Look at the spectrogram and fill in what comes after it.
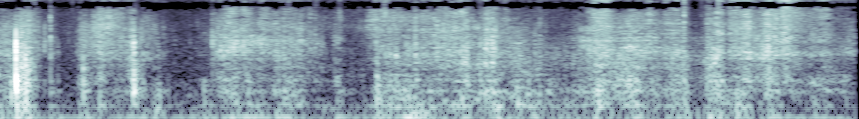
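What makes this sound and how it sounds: Fingertips tap and lightly scratch the top flap of a medium-size black padded nylon Celestron binocular carry case, likely with binoculars inside. Soft, muffled taps, a couple of them sharper, sit among quiet, papery fabric rustles and scratching swishes. The whole clip stays low and close.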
